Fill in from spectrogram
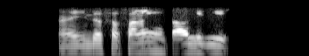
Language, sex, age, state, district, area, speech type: Santali, male, 18-30, West Bengal, Birbhum, rural, conversation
